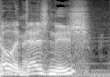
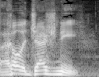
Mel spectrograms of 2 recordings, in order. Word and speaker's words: Kolodziejczyk: Kolodziejczyk. – Isn't that how you say his name? – No. You were so confident, and then it's just a hard name. – I just thought... – Kolodziejczyk.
